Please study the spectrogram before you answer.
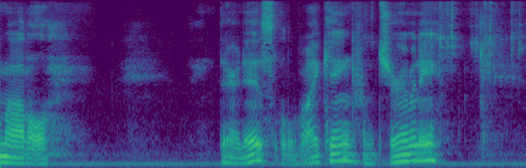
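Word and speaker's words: Wiking: there it is little Viking from Germany I always used to call them waiking because it's spelled with a W it's a little work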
